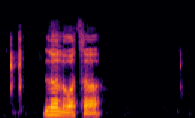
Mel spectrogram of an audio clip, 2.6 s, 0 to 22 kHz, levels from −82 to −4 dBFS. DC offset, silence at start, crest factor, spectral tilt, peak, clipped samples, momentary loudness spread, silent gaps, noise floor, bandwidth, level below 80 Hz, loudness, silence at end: under 0.1%; 0.15 s; 22 dB; -4.5 dB/octave; -2 dBFS; under 0.1%; 11 LU; none; -82 dBFS; 11.5 kHz; -60 dBFS; -20 LUFS; 1.3 s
